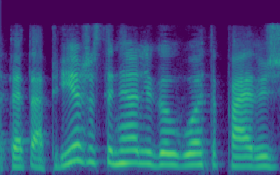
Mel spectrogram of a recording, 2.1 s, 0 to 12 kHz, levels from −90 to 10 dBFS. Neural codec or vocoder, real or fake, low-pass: codec, 16 kHz, 0.8 kbps, ZipCodec; fake; 7.2 kHz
